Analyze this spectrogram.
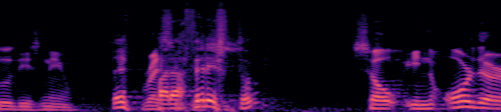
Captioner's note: speaking spanish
